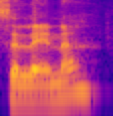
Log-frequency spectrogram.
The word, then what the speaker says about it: Selena: this is Selena or Selena it would be pronounced Selena um boy it wouldn't be Selena because in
